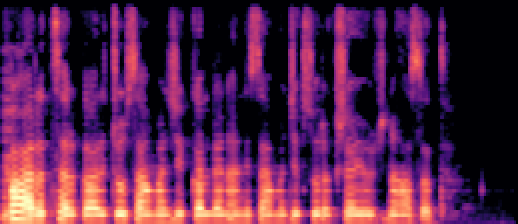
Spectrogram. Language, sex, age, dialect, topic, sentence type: Marathi, female, 51-55, Southern Konkan, banking, statement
